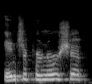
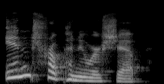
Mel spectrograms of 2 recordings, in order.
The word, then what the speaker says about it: intrapreneurship: Before we get into that, you've coined a word, entrepreneurship. Did I pronounce that correctly? – Yes, you did. – And what is that? – Intrapreneurship.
